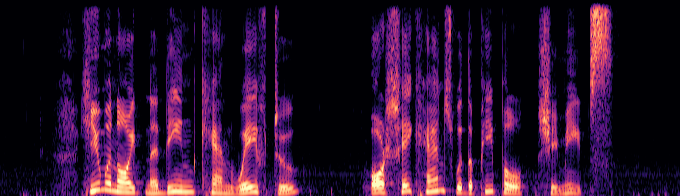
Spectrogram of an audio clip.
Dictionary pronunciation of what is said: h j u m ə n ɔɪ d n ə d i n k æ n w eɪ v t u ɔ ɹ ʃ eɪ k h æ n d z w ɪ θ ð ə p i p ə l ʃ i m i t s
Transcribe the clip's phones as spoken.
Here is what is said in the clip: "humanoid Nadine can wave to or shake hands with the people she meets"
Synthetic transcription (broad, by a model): h j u m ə n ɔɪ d n ə d i n k æ n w eɪ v t u ɔ ɹ ʃ eɪ k h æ n d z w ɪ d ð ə p i p ə l ʃ i m i t s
